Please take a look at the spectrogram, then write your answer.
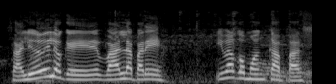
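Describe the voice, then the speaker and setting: A woman's fairly high voice is heard with noticeable background noise in the recording. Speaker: radio host. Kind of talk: casual chat. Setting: studio.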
